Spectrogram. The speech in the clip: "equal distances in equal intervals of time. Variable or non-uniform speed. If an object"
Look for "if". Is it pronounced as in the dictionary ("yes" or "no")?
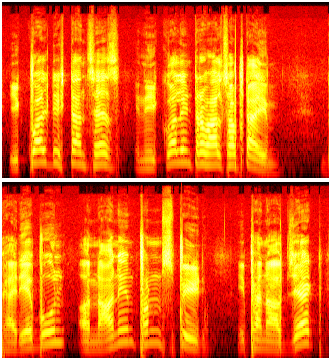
no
